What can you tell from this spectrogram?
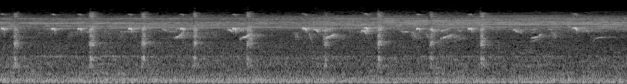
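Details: A red squirrel's alarm call: sharp, dry chucks about twice a second, with a steady high insect hum behind.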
